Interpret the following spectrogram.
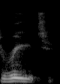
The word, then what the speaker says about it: RECH: educator for community hope we use the acronyms rech pronounce reach and we are in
